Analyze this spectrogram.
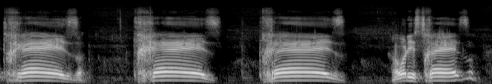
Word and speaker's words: treize: Now, from my pronunciation there, for the Frenchman's pronunciation, I am hearing T R Z. And if I do T R Z, in my mind, I will have treize. Treize. T R E Z is what I'm hearing.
